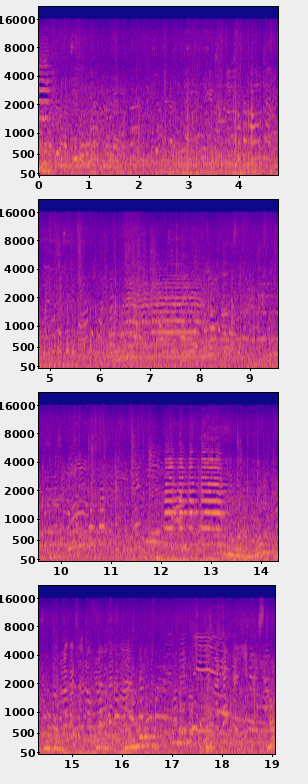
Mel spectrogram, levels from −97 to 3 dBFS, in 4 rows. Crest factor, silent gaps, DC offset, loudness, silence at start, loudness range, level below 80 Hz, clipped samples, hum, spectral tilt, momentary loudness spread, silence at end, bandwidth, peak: 18 dB; none; under 0.1%; -32 LUFS; 0 s; 6 LU; -42 dBFS; under 0.1%; none; -5.5 dB/octave; 9 LU; 0 s; 16.5 kHz; -14 dBFS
